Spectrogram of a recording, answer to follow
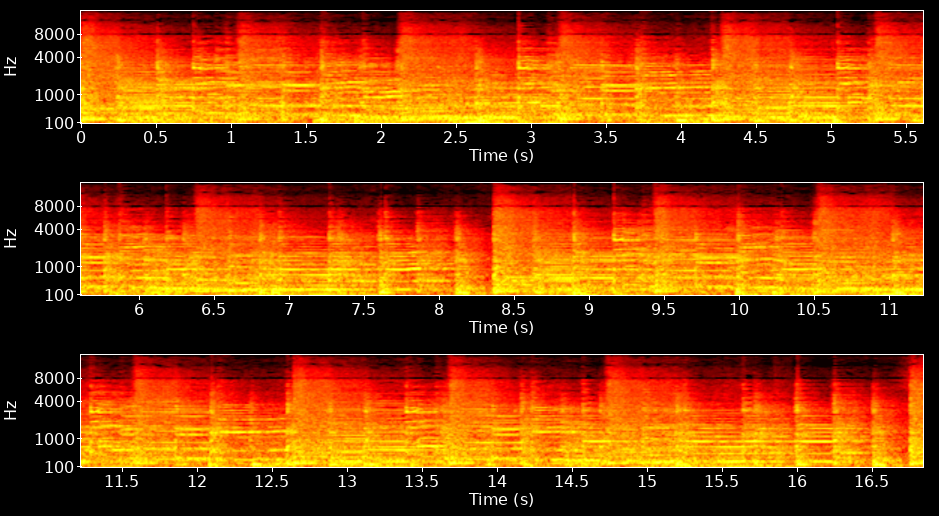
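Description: Live instrumental passage for electric guitar and drums, the drummer striking the snare and kit with mallets under a strummed electric guitar.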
